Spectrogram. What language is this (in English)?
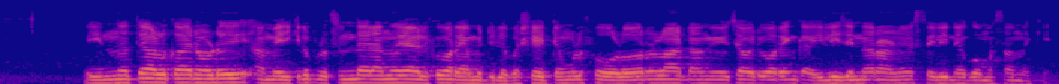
Malayalam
